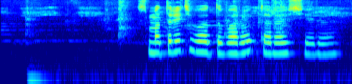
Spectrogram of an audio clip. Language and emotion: Russian, neutral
